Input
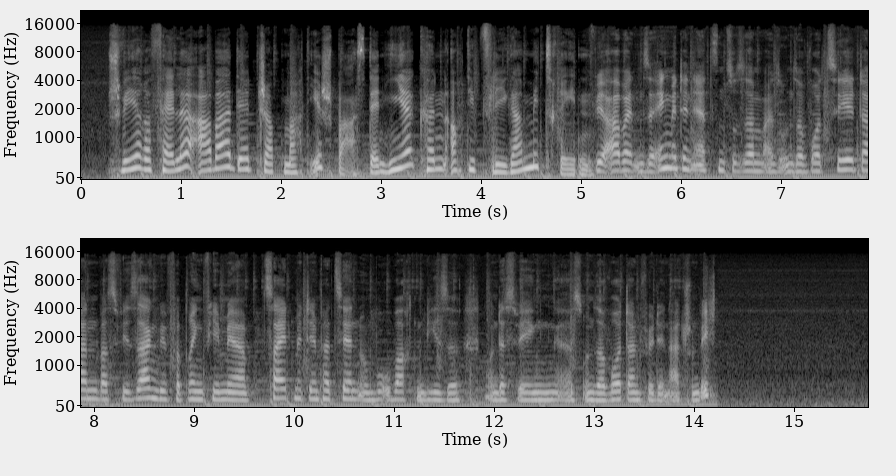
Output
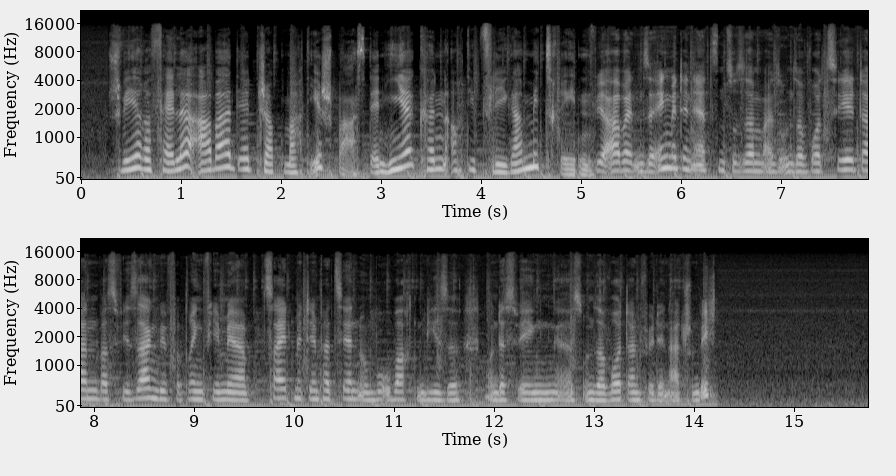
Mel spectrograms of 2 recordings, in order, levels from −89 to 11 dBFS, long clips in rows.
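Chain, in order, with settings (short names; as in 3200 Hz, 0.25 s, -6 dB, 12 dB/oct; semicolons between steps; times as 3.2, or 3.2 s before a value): attack slew limiter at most 190 dB/s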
